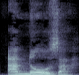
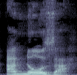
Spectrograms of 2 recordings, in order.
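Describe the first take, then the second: First: The u sound before 'za' is dropped. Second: The same.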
